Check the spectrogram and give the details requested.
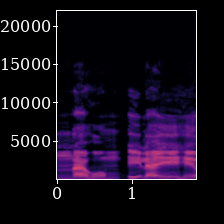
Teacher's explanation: এক আলিফ পরিমাণ লম্বা করে গুন্না করতে হবে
